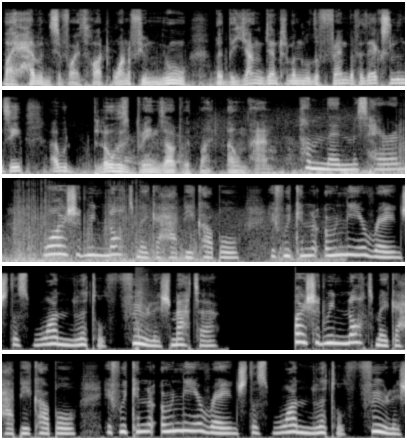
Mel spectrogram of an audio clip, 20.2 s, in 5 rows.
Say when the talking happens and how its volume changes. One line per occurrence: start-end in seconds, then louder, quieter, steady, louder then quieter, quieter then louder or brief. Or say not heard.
0.0-14.3 steady
15.0-20.1 steady.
